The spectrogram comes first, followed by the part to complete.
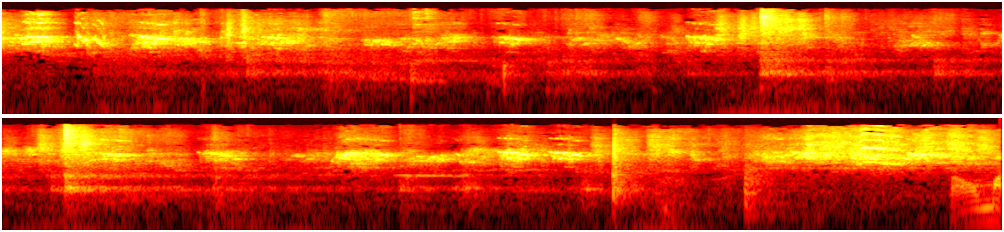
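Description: Budgerigars chattering and chirping continuously, with a few sharp clicks among the calls.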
